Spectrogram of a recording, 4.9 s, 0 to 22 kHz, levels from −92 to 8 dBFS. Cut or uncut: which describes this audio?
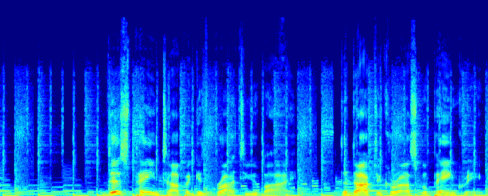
cut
